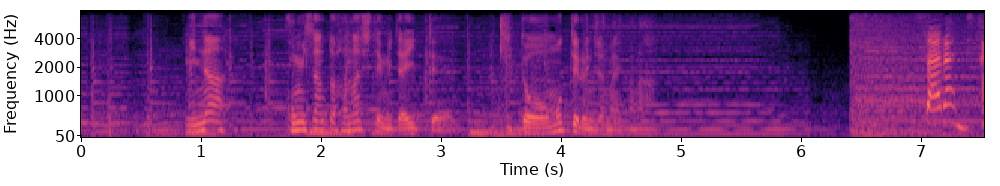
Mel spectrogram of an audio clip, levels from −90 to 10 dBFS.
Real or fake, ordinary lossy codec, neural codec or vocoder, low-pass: real; none; none; 7.2 kHz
